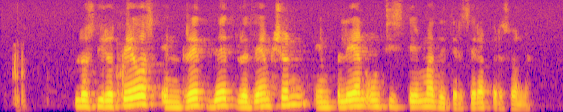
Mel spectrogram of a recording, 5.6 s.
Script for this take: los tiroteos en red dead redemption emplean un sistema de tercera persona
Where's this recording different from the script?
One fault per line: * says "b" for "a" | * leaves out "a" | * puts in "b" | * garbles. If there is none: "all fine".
all fine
